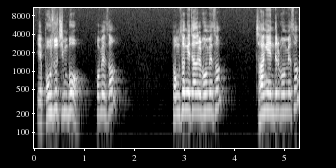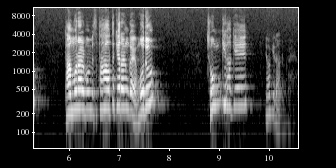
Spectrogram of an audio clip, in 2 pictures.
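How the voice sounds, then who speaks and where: Preaching as a pastor, this middle-aged man puts questions to the congregation and then supplies the answers. His delivery swings from forceful, loud stresses to quiet, low-voiced asides.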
